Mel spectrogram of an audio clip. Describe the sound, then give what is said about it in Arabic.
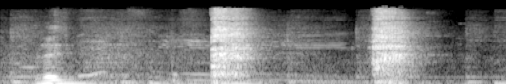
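A short throaty grunt gives way to two sharp coughs, spaced under a second apart. Each is a loud, harsh burst of air, with quieter breathing in between. “وحلت لي واحد كوكو سمحوا لي وحلت لي واحد كوكا اعتذر على الاصوات”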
